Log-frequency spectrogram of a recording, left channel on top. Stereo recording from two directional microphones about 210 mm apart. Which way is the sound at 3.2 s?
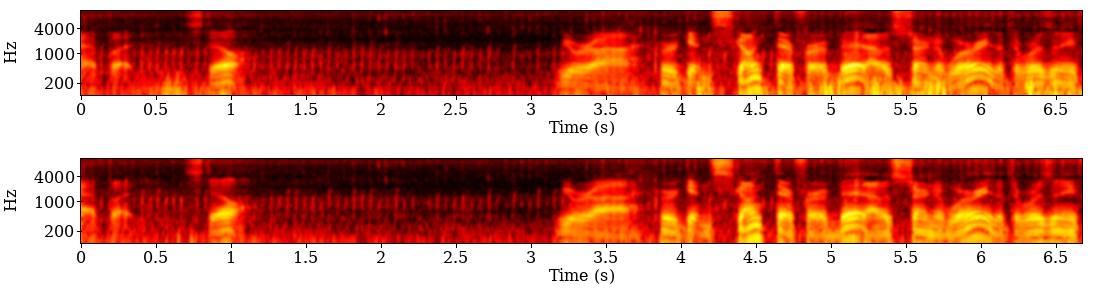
35° right (ahead or behind).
